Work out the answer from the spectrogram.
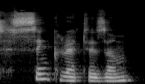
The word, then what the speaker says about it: syncretism: This is pronounced syncretism, and it basically means the merging of various characteristics.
